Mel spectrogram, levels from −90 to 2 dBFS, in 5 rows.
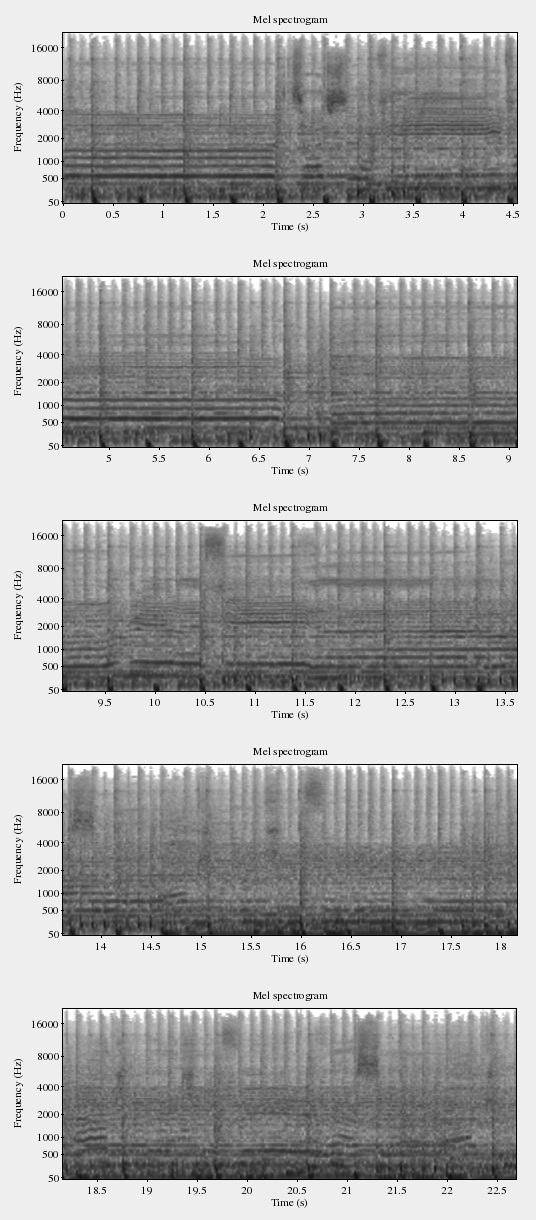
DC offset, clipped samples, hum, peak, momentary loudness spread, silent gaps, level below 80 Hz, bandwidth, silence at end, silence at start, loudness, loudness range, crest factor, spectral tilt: under 0.1%; under 0.1%; none; 0 dBFS; 3 LU; none; -20 dBFS; over 20 kHz; 0 s; 0 s; -14 LUFS; 2 LU; 14 dB; -4.5 dB/octave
